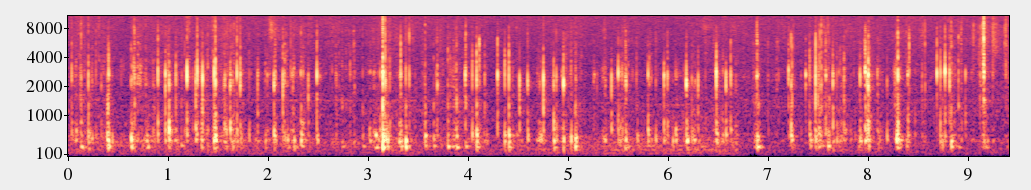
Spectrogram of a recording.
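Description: A small, round, light blue silicone scalp massager brush with soft bristles and a plastic back has its silicone bristles scratched and flicked by long nails. The result is a steady stream of soft, dry, rapid clicks and taps, mostly in the low-mid range, with occasional louder flicks that ring only briefly.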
